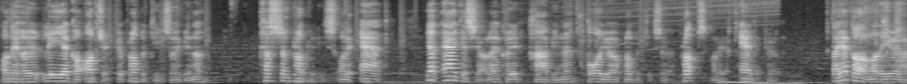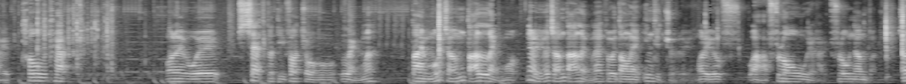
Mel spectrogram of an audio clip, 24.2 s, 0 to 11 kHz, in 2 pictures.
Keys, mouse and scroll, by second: 1.1 click, 2.2 click, 4.4-7.4 drag, 7.5 click, 9.7-12.7 drag.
